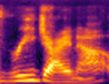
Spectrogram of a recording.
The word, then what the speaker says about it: Regina: Yes, I said it right. It is Regina.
